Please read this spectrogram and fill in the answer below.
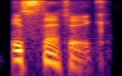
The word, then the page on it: esthetic: British English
